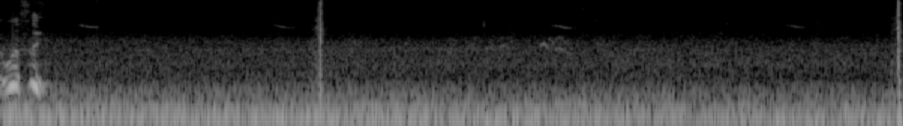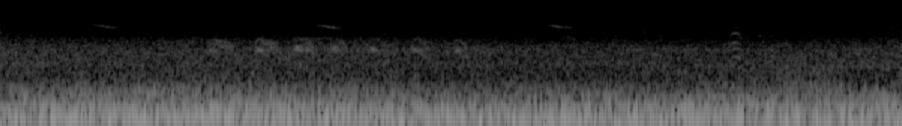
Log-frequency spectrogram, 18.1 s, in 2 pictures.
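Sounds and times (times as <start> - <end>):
bird chirping: 0.6 - 1.1, 2.6 - 3.0, 11.2 - 13.4
faint bird calls: 4.4 - 6.4, 9.9 - 15.0.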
